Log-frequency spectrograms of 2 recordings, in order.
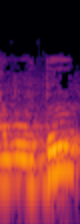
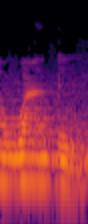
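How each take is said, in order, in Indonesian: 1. Vokal pertama berbunyi 'u'. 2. Vokal pertama berbunyi 'a'. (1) "bisa dibaca wudu" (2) "bisa dibaca wadu"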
